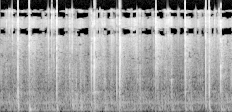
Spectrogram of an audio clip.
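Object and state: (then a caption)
Plastic bubble wrap being popped. A clear, air-filled plastic bubble wrap sheet is held in both hands while fingers pinch and pop the bubbles. Sharp, bright pops snap out at irregular intervals over a soft, steady crinkling of the plastic. Each pop dies away almost instantly.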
